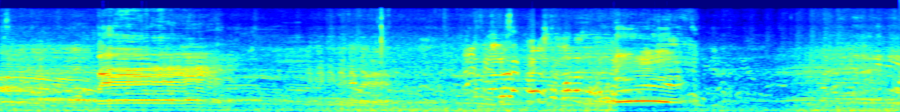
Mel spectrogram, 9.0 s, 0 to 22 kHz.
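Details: Sahiwal and Friesian bull calves at a cattle market in Munshiganj, Bangladesh, on 24 July 2025: drawn-out lowing calls, one loud rising moo near the end, over a busy market din of chatter and voices.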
